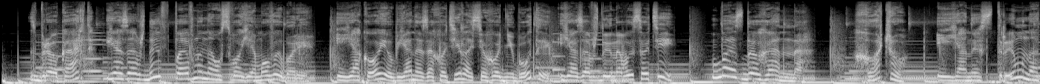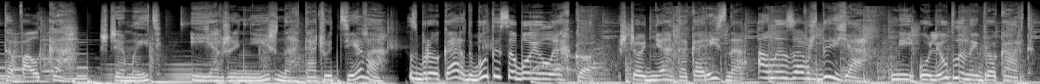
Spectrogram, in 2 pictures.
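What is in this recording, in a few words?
UKR, Ukrainian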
